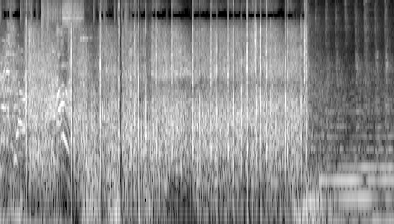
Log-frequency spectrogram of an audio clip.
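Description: Rapid gunshots crackle in a dense, irregular burst of sharp bangs on a city street in Philadelphia during a street fight, loud, over a rumble of crowd noise as hundreds of people flee, then stop abruptly, leaving a low hum.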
